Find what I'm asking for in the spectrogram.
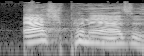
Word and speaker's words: Ashpenaz: It says, then the king ordered, you can pronounce this different ways, but Ashpenaz is really how most people say it, is the chief of staff.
